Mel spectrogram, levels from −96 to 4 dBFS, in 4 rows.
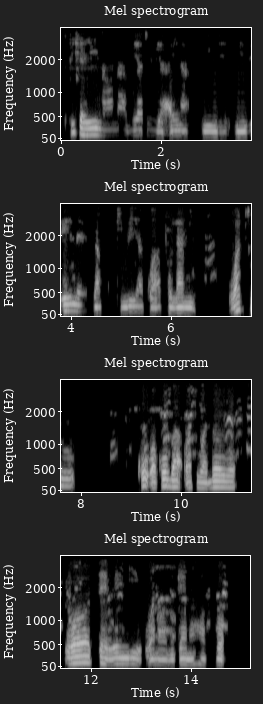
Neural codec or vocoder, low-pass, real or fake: none; 3.6 kHz; real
